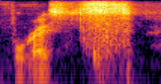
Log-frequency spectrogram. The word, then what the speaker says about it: forests: We probably reduce this forests. We just forests and drag an S because that's difficult, really. S-T-S. It would be common to reduce pronunciation there.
